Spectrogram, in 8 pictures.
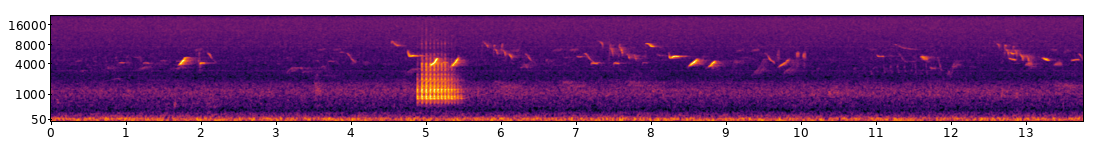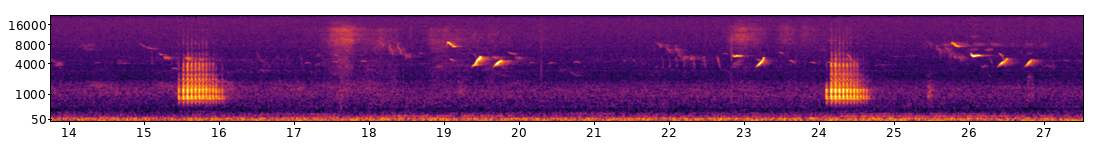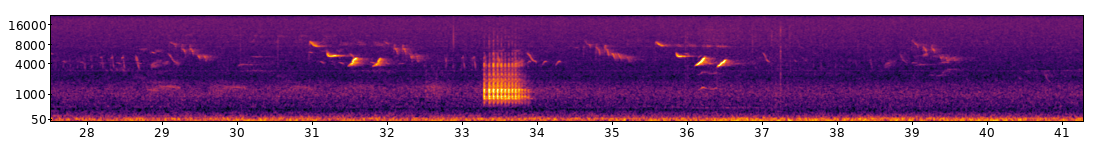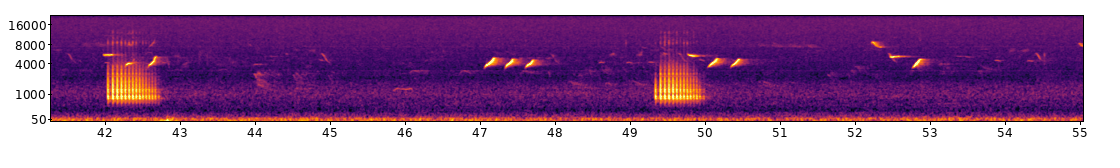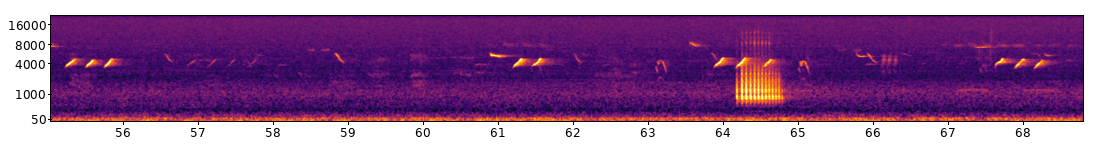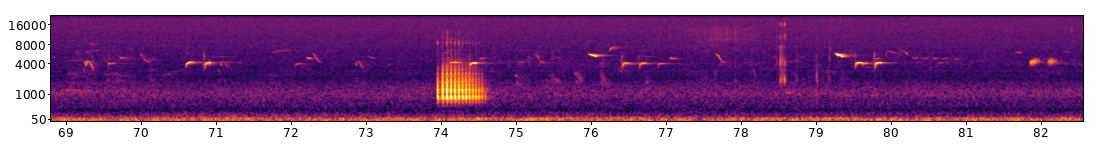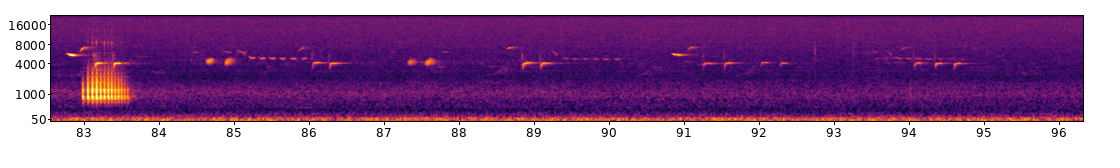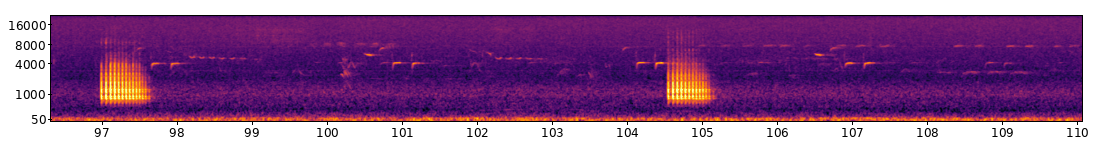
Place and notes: Kwartelpad, Den Haag, Nederland - Great Spotted Woodpecker
The sound of a Great Spotted Woodpecker.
